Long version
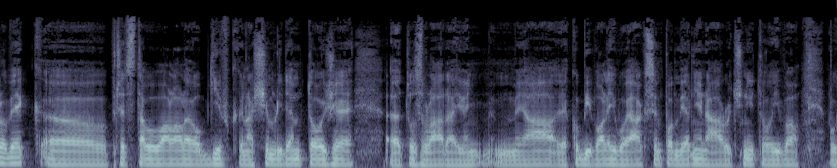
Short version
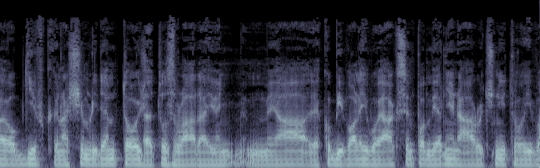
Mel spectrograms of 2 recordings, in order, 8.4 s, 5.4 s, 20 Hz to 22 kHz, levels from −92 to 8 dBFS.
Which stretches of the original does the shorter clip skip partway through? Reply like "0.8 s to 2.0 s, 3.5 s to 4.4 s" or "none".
3.3 s to 3.9 s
